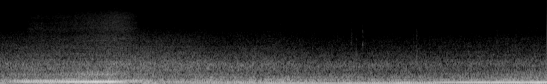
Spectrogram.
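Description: BMW Z4 M Roadster engine running with a steady, loud low rumble, swelling briefly at the start and settling into an even drone with no talk over it.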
